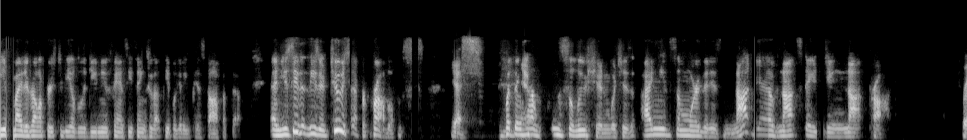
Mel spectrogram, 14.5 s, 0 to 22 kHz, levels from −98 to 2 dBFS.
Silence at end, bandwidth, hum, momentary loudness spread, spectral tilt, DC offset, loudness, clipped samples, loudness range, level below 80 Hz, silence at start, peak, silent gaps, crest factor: 0 s; 7.4 kHz; none; 13 LU; -5 dB/octave; under 0.1%; -22 LUFS; under 0.1%; 5 LU; -58 dBFS; 0 s; -4 dBFS; 6.69-6.75 s, 13.56-13.61 s, 13.71-13.85 s, 14.04-14.08 s, 14.28-14.37 s; 20 dB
